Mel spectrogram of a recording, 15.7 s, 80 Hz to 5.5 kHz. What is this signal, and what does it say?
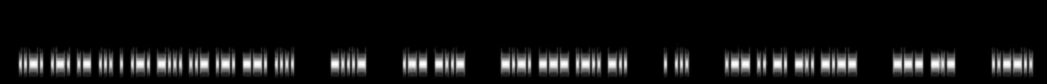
Morse code, heard as a keyed tone, about 30 wpm, 700 Hz. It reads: FRASERBURGH <BT> WX COLD ES WINDY OK ?
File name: UK MASTER QSOs TRAINING / 30WPM / UK MASTER QSOs 0007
